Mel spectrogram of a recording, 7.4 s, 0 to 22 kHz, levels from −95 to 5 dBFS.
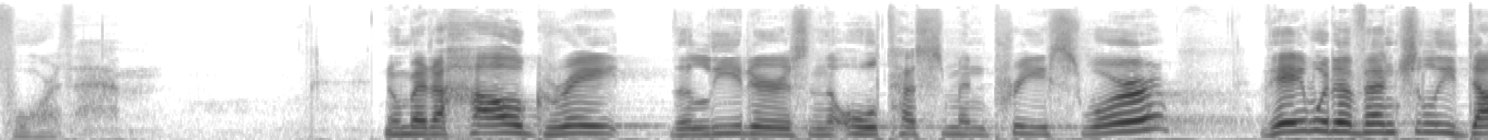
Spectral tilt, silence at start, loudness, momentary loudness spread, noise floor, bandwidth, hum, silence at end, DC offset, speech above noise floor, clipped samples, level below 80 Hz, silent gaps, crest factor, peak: -4.5 dB/octave; 0.1 s; -27 LUFS; 16 LU; -78 dBFS; 17 kHz; none; 0 s; under 0.1%; 51 dB; under 0.1%; -62 dBFS; none; 18 dB; -10 dBFS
